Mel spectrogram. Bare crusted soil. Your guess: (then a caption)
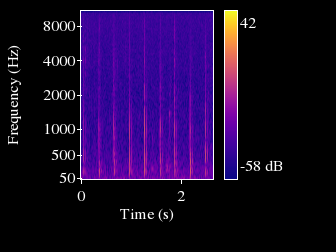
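Hollow. Nine evenly spaced, short hollow taps on a bare, crusted patch of soil, one of the last capped spots of ground, each a brief dry knock with a low body near 190 Hz and almost no ring. The hollow sound marks the soil as very unhealthy, and the crust has to be broken, with livestock hooves, for plants to grow.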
